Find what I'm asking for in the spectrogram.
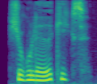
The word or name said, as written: chokoladekiks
